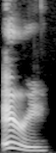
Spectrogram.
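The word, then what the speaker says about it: Aerie: Yeah, but but if you um like there there are separate stores for women's underpants, like Victoria's Secret and Airy, which I pronounced I for years because I'm stupid.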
